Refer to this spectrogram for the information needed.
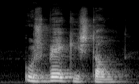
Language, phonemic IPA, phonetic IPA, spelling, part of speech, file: Dutch, /uzˈbeːkiˌstɑn/, [usˈbeːkiˌstɑn], Oezbekistan, proper noun, Nl-Oezbekistan.ogg
- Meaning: Uzbekistan (a country in Central Asia)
